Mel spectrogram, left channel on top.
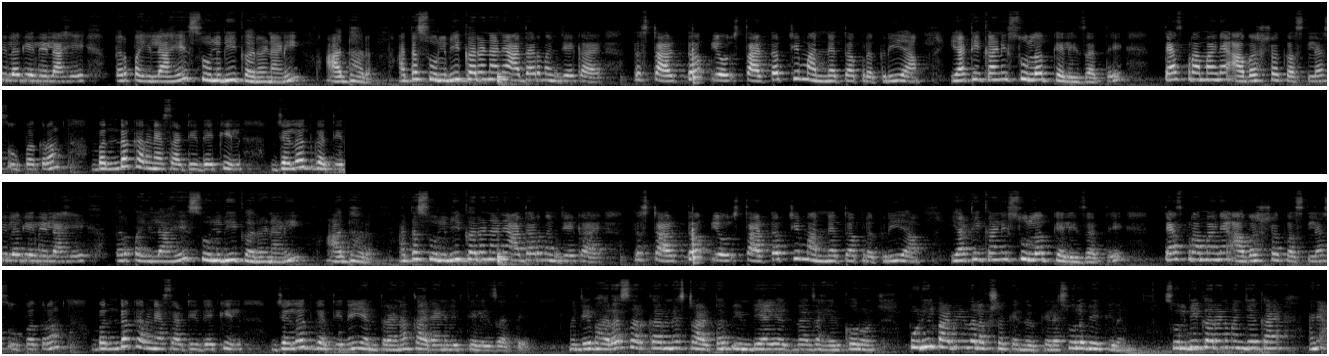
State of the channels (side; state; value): left; drops out; at 16.7 s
